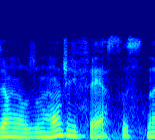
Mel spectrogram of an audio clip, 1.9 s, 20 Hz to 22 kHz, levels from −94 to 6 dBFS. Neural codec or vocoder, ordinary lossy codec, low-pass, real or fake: codec, 16 kHz, 2 kbps, FunCodec, trained on LibriTTS, 25 frames a second; Opus, 24 kbps; 7.2 kHz; fake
